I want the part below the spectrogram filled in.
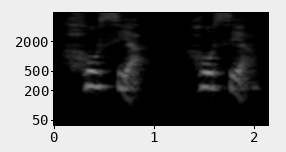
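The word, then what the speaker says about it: Rússia: the country josiah so when the r is the first letter it sounds like the age in english and the two asses just sound like s housia russian the language or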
